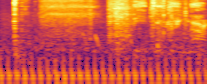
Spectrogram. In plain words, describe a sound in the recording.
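A power drill rattles in rapid bursts.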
